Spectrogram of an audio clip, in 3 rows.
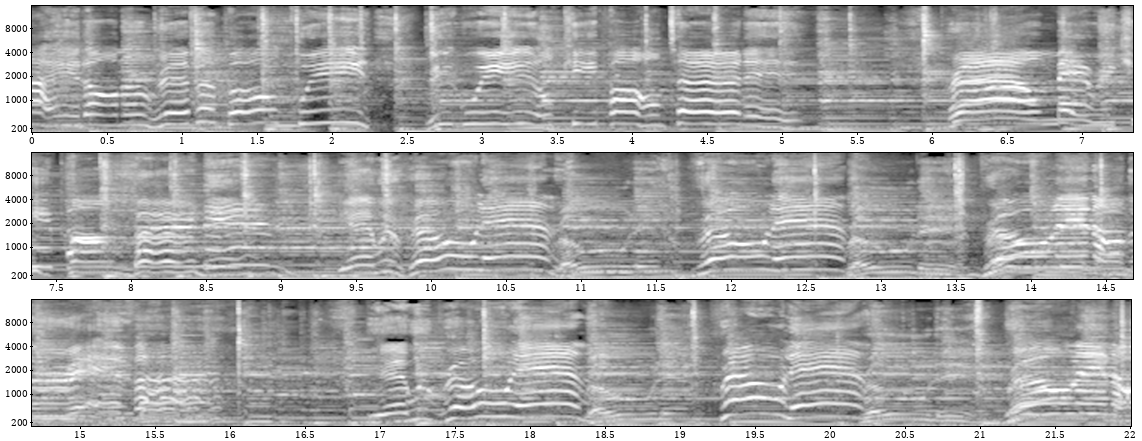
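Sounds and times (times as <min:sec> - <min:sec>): woman and man singing: 0:00.0 - 0:05.3, 0:06.0 - 0:22.0
acoustic guitars strumming: 0:00.0 - 0:22.0.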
